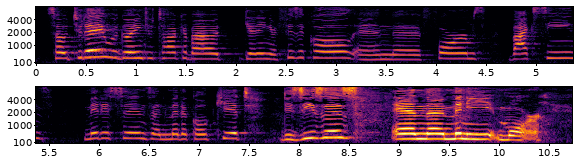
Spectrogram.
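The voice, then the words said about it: Strong French accent in English. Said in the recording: “French is my first language ... my accents, my big French accents”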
